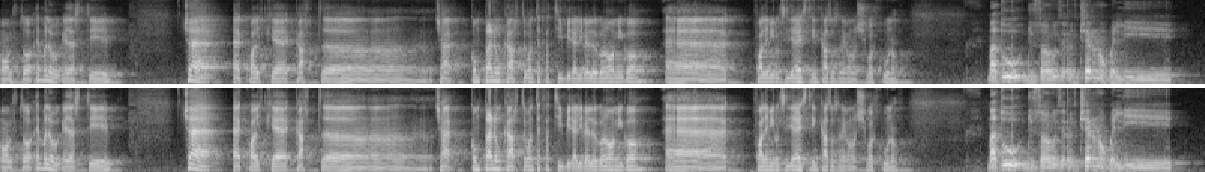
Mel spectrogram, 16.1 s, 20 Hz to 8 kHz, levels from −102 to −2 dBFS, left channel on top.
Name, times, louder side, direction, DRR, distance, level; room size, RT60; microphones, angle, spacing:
voice 1, 0.0-1.6 1.8-12.7, right 3 dB, 35° right, 1.4 m, -26 dB
voice 2, 13.2-15.6, right 1 dB, 65° right, 1.6 m, -23 dB
26.0 x 19.5 x 9.3 m
head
